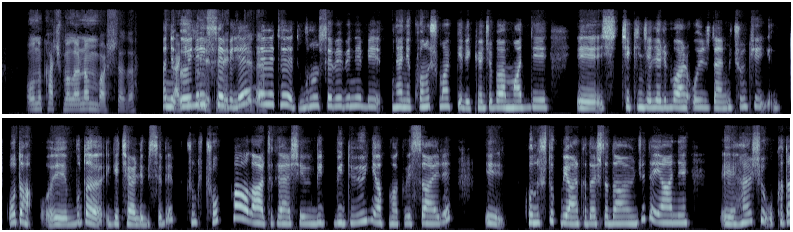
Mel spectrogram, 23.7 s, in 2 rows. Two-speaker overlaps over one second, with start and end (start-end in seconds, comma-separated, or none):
2.6-4.0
